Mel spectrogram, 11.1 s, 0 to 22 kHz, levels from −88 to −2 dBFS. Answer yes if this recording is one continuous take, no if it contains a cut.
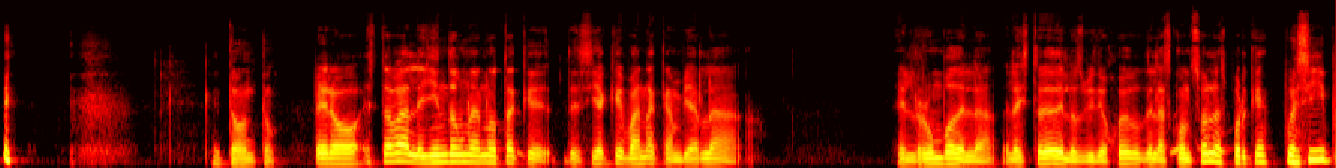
yes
